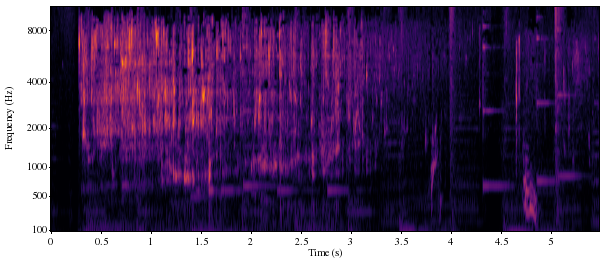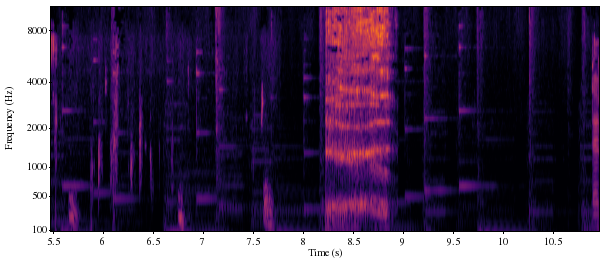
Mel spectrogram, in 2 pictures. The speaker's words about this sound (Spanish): Y ya puestos, vamos a servirnos ahora mismo un generoso traguito de este maravilloso brebaje.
